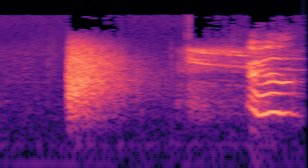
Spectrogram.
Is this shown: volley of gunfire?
yes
